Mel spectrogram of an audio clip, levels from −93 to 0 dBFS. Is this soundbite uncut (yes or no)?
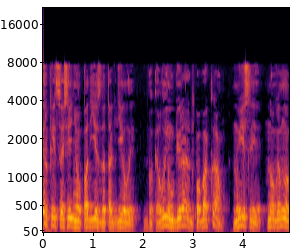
no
